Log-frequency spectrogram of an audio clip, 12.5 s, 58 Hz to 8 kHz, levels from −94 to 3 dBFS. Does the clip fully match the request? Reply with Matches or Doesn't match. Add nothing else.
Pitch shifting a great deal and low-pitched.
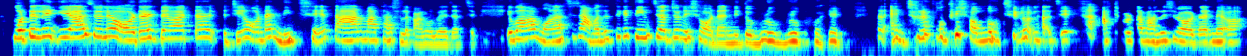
Doesn't match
